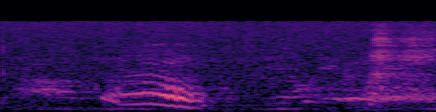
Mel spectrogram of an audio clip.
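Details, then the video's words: Snuggles, a pet cat, in a bout of talking: one drawn-out, arching meow with stacked harmonics rising then falling, followed by softer murmuring sounds and a person speaking to the cat. "Talking Cat"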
